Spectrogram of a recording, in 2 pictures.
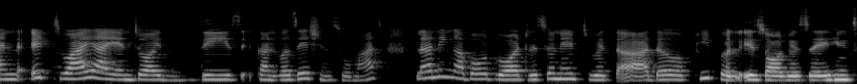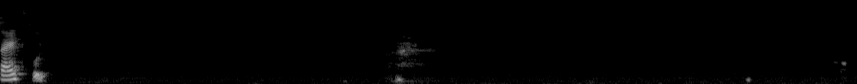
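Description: A sudden gain jump arrives at 3.16 s, when the speech and its background noise both drop by about 6 dB in a single step, then return at 4.99 s. A second jump at 7.27 s lifts everything by about 7 dB and holds to the end. The noise floor moving in lockstep with the speech gives it away. The likely cause is a digital gain setting changed between samples with no ramp.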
